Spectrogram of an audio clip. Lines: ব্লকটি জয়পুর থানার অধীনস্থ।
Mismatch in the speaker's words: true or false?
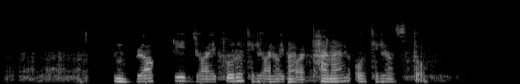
true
